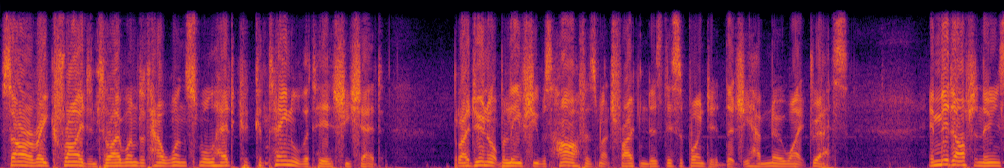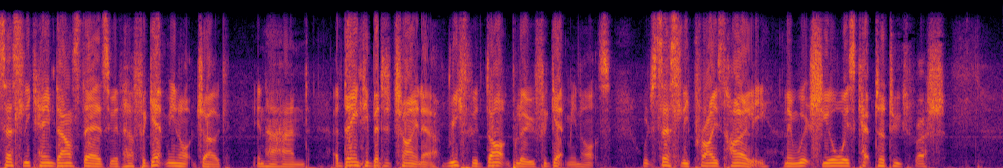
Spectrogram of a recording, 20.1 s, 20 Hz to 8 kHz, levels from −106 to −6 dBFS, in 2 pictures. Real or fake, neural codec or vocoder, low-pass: real; none; 7.2 kHz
